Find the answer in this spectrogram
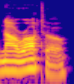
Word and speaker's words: Naruto: It's pronounced Naruto. That can't be right. There is only one O in the middle there.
